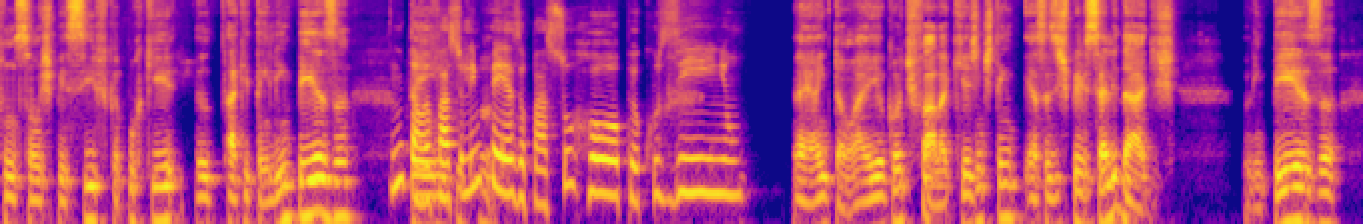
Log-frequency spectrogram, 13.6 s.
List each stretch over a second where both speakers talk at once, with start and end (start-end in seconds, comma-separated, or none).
none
